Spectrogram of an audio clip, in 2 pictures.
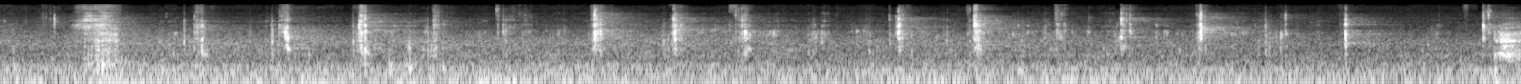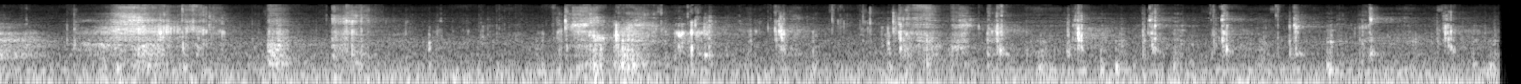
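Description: Close-up mouth sounds of a man chewing braised octopus: many small wet clicks and smacks, with a couple of longer slurps as tentacles are sucked in, about eight and eleven seconds in.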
